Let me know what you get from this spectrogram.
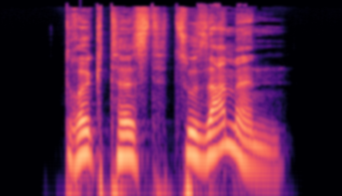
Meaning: inflection of zusammendrücken: 1. second-person singular preterite 2. second-person singular subjunctive II
- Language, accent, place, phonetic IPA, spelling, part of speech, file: German, Germany, Berlin, [ˌdʁʏktəst t͡suˈzamən], drücktest zusammen, verb, De-drücktest zusammen.ogg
